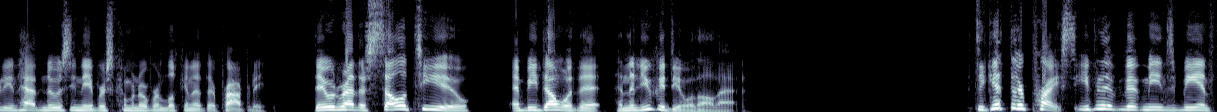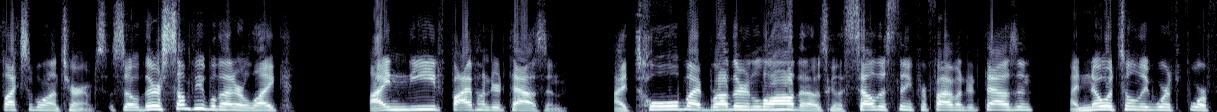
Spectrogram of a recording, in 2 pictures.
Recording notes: Real estate entrepreneurs in Baton Rouge, Louisiana. This was a live class recorded to give investors a solid qualitative overview of all the different real estate investing strategies. The live in-person version.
